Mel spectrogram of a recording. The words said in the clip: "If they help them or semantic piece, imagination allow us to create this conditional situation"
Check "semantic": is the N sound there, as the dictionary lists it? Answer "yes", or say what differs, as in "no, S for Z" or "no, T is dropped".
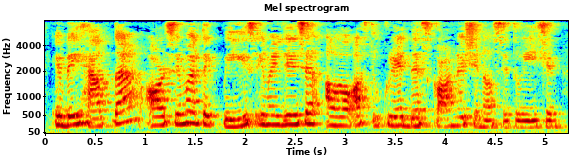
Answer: no, N is dropped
